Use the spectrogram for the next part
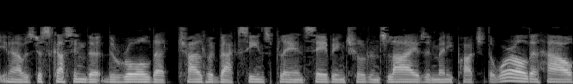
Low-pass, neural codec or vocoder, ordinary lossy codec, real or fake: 7.2 kHz; none; MP3, 24 kbps; real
